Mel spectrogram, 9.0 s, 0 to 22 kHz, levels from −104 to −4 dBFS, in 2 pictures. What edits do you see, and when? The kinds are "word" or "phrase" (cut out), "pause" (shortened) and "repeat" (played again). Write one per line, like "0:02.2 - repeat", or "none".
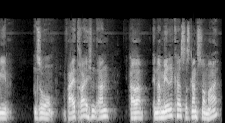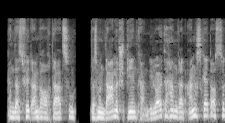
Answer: none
